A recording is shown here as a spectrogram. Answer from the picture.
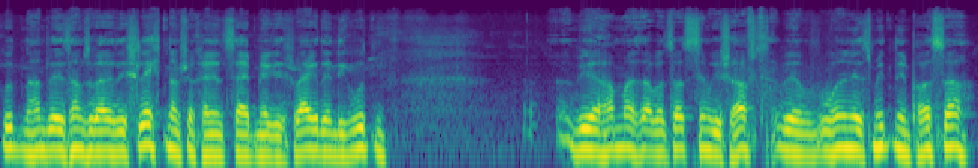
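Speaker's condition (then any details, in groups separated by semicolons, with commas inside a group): Parkinson's disease; feels symptom-free when well adjusted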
